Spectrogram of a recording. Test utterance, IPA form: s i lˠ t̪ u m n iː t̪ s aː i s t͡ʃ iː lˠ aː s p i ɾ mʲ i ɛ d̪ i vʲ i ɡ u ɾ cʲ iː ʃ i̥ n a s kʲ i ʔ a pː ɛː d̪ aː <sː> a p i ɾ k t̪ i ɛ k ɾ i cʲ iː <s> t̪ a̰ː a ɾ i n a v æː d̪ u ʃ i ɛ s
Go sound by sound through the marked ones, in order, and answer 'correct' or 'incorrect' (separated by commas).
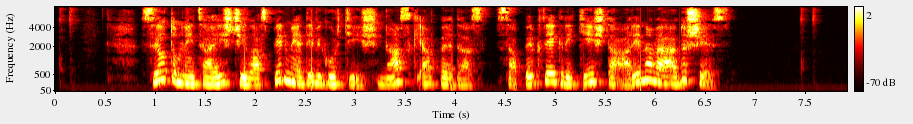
correct, incorrect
